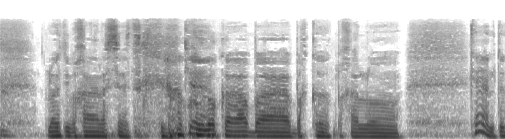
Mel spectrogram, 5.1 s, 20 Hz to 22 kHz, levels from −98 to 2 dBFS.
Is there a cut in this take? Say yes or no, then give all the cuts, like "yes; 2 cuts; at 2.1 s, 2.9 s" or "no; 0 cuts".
yes; 1 cut; at 3.3 s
